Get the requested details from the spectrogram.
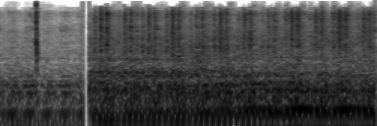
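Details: Vauxhall Vectra running after a replacement exhaust flexi section was fitted: harsh low chuffing puff at each firing pulse, louder underneath; exhaust blowing badly at the flexi joint.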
